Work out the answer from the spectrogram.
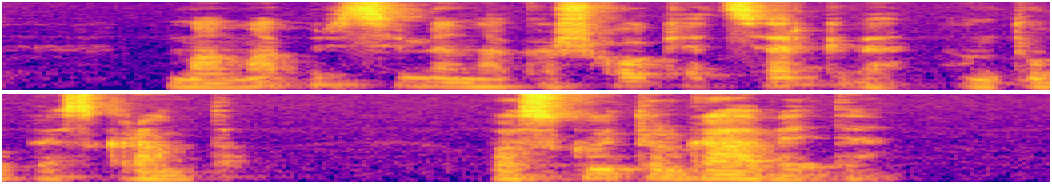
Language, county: Lithuanian, Panevėžys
